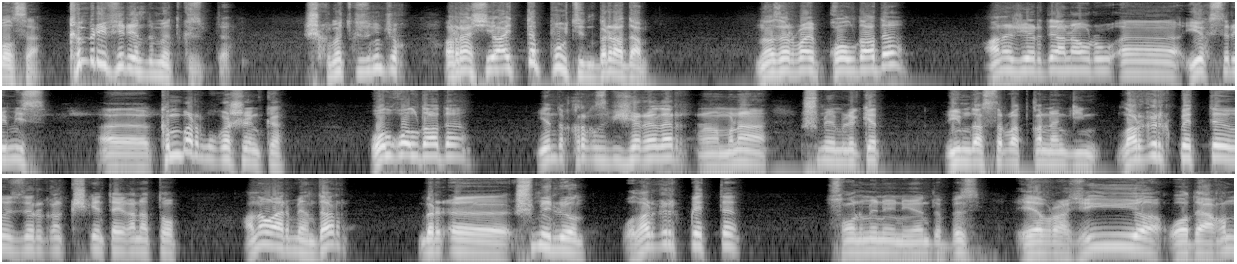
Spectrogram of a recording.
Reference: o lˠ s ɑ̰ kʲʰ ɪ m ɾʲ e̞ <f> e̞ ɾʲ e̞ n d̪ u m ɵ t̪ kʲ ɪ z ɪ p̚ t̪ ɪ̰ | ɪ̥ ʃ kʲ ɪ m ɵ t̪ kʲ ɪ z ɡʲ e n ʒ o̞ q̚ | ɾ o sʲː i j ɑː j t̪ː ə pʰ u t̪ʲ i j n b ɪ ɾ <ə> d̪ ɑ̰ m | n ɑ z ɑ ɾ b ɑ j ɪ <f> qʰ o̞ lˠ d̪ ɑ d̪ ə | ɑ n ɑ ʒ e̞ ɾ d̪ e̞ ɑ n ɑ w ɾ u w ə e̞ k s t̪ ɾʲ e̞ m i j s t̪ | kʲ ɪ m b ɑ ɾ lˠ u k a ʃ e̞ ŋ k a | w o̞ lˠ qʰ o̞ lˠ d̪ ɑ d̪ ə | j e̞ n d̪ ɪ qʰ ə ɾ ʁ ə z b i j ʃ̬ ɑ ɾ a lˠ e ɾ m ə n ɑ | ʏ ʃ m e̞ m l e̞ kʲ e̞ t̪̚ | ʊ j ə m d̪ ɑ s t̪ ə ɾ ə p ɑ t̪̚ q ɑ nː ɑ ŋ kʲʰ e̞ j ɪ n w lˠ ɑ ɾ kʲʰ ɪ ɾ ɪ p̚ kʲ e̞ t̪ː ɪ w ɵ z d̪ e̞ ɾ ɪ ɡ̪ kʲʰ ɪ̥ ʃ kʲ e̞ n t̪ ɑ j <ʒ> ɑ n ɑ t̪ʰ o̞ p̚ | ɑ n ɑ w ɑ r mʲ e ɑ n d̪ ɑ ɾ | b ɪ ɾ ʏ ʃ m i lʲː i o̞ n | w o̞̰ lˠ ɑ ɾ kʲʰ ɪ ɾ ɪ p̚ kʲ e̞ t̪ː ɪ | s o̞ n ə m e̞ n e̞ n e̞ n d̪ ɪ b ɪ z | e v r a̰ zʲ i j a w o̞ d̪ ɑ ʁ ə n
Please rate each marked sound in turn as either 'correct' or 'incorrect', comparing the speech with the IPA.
correct, incorrect: ɑ, correct, incorrect: ʁ

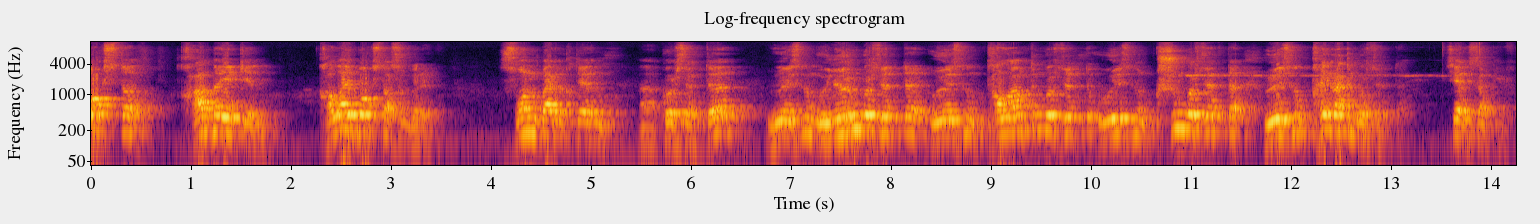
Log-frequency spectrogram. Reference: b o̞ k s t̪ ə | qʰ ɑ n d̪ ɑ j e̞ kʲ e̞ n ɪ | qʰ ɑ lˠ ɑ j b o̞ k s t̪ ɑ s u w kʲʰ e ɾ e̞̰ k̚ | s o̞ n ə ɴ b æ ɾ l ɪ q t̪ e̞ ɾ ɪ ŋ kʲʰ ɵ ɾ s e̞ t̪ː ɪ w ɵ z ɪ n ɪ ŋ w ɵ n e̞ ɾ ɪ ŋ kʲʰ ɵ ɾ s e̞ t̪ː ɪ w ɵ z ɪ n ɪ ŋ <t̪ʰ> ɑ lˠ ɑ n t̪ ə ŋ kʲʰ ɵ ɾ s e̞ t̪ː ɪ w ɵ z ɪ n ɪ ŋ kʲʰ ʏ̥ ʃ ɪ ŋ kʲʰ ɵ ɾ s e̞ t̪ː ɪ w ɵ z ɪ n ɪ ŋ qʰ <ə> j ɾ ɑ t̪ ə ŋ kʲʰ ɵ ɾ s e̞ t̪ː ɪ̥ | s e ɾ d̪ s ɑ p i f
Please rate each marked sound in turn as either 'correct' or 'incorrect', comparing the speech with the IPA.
correct, incorrect: ɑ

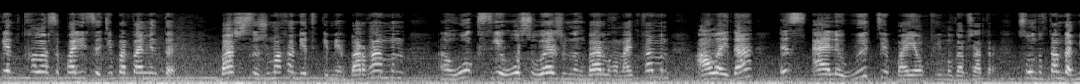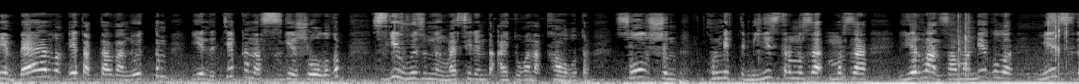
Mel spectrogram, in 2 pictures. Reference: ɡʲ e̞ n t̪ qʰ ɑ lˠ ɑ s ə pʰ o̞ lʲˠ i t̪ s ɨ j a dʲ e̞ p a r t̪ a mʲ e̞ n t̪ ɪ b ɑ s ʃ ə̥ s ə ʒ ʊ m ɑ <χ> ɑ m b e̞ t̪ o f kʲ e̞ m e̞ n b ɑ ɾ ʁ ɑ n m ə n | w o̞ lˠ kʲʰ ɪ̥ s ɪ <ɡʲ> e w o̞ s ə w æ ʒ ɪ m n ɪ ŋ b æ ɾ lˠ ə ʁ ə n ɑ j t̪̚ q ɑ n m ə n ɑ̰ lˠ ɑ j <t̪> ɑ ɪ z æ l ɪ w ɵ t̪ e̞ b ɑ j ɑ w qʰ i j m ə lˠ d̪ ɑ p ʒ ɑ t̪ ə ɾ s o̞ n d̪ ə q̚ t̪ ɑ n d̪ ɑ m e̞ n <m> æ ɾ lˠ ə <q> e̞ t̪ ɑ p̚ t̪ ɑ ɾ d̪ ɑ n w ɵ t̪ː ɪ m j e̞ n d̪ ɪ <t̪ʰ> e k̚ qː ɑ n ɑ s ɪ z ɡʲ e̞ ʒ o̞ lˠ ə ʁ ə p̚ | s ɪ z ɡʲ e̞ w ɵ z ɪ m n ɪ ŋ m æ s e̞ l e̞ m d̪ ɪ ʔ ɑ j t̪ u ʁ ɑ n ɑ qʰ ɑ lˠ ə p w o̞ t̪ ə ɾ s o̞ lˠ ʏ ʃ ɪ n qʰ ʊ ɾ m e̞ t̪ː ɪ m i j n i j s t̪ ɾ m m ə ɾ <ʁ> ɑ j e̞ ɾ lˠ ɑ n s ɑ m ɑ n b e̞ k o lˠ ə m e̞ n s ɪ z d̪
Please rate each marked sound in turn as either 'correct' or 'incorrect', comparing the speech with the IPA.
correct, correct, incorrect: d̪, incorrect: b, correct, correct, incorrect: z

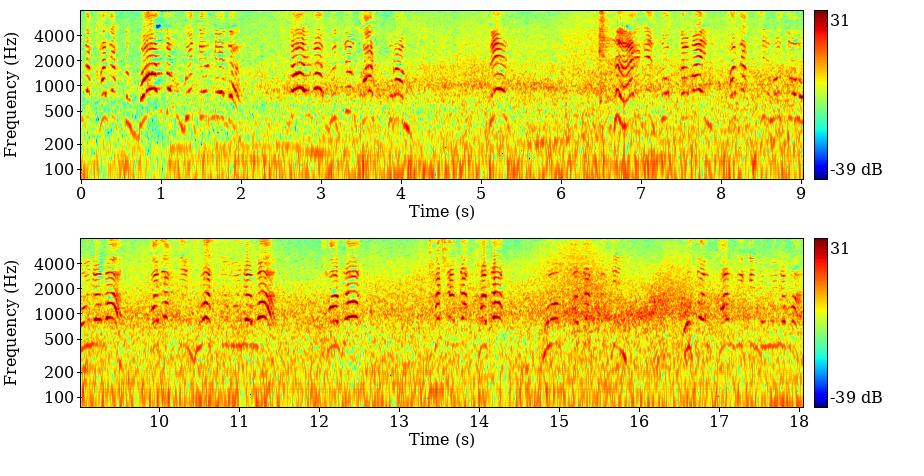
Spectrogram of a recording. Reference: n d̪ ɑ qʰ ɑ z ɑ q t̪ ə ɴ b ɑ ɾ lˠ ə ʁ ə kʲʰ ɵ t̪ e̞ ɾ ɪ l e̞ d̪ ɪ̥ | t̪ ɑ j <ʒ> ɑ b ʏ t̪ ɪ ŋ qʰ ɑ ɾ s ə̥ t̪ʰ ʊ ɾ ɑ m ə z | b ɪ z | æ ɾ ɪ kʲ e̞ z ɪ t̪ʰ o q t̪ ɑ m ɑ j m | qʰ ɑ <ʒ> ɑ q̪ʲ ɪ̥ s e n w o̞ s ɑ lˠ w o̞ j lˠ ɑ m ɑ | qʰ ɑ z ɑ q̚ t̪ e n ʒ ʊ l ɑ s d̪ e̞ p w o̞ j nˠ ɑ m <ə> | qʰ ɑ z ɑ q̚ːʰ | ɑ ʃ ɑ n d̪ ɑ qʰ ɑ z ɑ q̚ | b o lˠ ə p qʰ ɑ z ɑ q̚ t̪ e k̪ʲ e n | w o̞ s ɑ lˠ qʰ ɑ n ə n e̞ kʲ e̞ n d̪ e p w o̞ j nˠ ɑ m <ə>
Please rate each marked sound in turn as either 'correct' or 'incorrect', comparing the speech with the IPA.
incorrect: ʁ, incorrect: z, incorrect: ɑ, incorrect: ɑ

